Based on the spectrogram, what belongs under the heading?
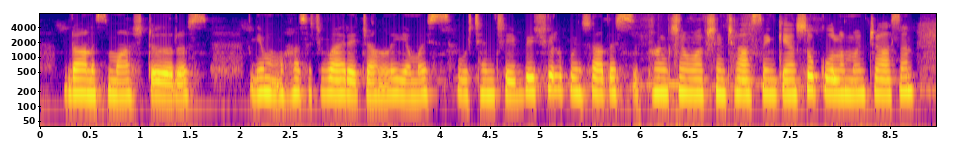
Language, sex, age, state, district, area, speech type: Kashmiri, female, 30-45, Jammu and Kashmir, Anantnag, rural, spontaneous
